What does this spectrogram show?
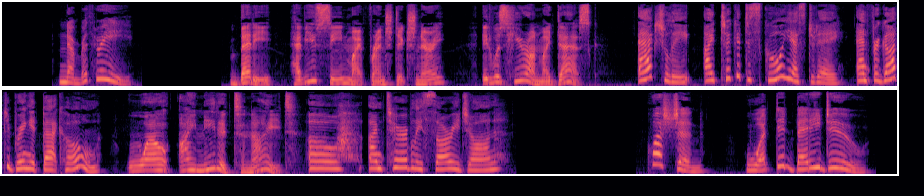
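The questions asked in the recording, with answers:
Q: What did Betty do?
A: She took John's French dictionary to school and forgot to bring it back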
